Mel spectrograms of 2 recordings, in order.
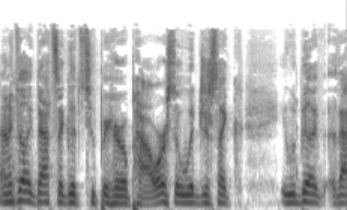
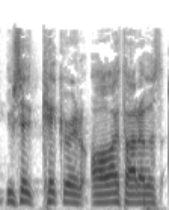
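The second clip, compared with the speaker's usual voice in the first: normal talking voice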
